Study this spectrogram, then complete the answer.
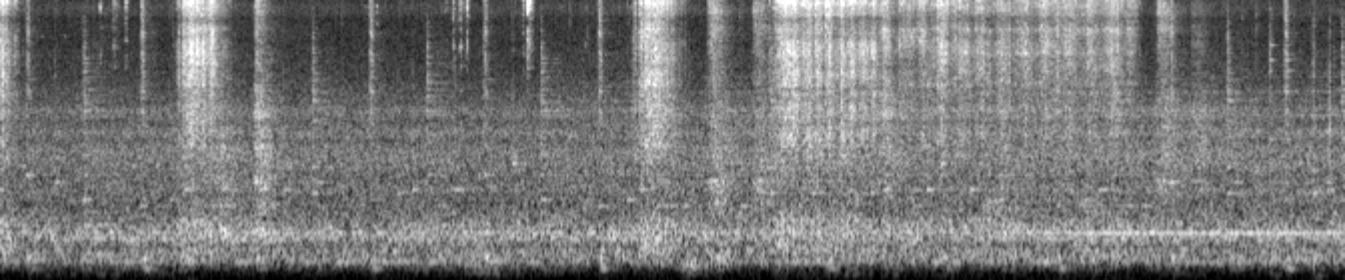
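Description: A sewing machine stitches net cloth for a baby's party frock, running in a steady, fast mechanical whir with light ticking. It stays close and even throughout with no talking.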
